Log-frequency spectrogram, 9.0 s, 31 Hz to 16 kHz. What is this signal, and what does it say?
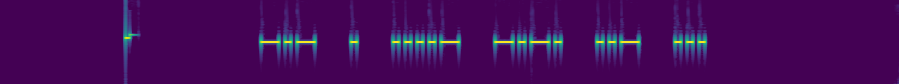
Morse code, heard as a keyed tone, about 21 wpm, spaced as for 15 wpm, 700 Hz. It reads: KE4CUS
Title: USA Call Signs - 2x Character Spacing - 20wpm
